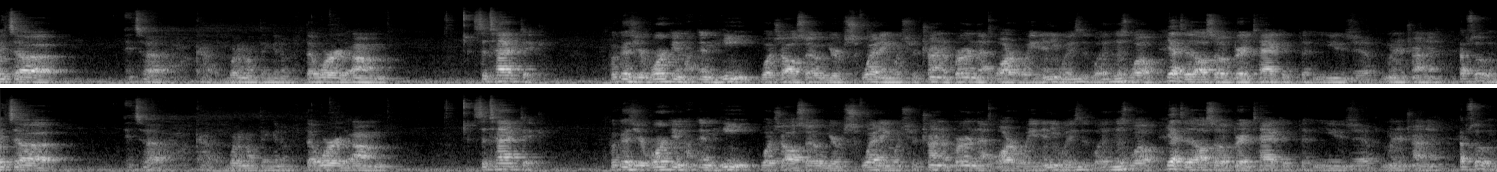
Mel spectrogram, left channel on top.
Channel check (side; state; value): both; normal; correlation 0.41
